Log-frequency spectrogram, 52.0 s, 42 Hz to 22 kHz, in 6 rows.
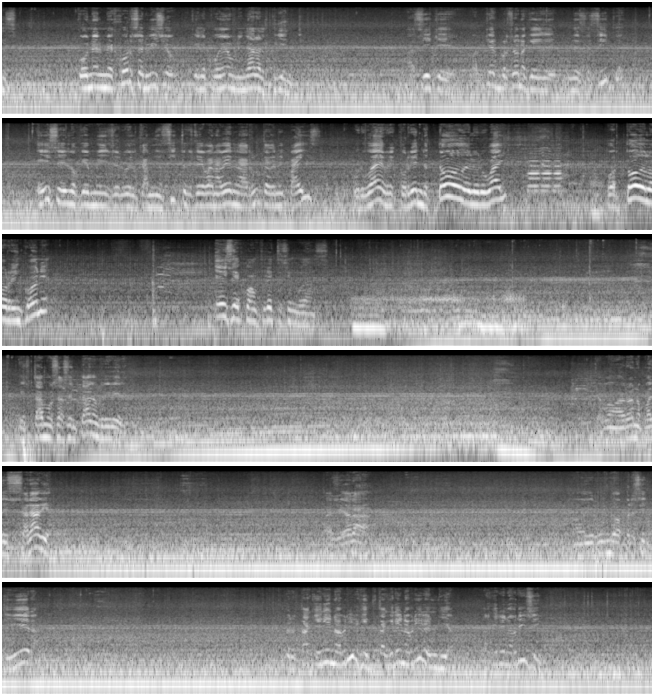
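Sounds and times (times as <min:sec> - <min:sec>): road noise: 0:00.0 - 0:52.0
truck engine humming: 0:00.0 - 0:52.0.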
